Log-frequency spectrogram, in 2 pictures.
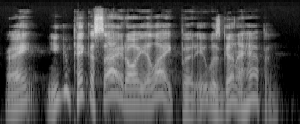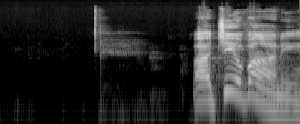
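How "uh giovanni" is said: high, loud, drawn-out Italian "Giovanni"; playful Italian accent, loud and stretched; mock Italian accent. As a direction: call out the name like a hammed-up Italian. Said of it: "How do you know that was Italian".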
